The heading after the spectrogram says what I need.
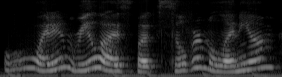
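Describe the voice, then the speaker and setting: A young woman with a slightly raspy voice, chatting casually as she tries on and reviews makeup at home. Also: high voice, expressive, measured pace, darkish tone. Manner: chatty, casual commentary while applying makeup. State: raspy voice from talking too much. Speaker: beauty vlogger. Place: home beauty room, indoors.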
